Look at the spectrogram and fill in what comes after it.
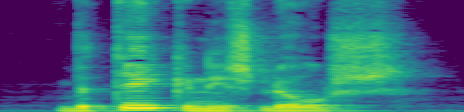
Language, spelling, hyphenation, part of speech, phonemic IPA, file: Dutch, betekenisloos, be‧te‧ke‧nis‧loos, adjective, /bəˈteː.kə.nɪsˌloːs/, Nl-betekenisloos.ogg
- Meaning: meaningless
